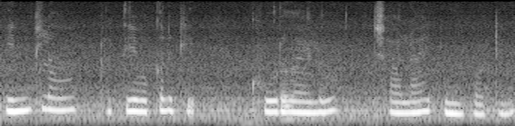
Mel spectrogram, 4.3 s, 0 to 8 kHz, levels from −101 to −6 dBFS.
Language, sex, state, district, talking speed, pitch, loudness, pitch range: Telugu, female, Andhra Pradesh, Annamaya, 85 wpm, 235 Hz, -14 LUFS, 220-250 Hz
